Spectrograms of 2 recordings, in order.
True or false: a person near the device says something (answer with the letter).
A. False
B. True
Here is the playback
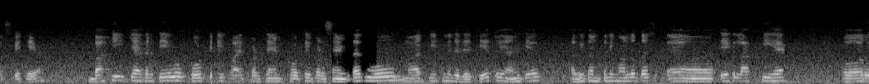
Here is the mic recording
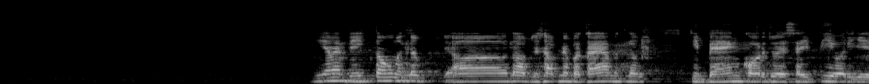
B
